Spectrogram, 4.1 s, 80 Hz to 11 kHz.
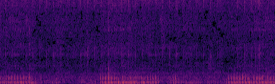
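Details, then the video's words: Domestic cat purring softly for a relaxing sleep recording: a continuous gritty low rumble with three gentle swells, the middle one loudest, no other sounds. "8 minutes of Cat Purring"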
